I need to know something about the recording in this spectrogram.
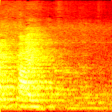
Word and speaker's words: chi: इसको अंग्रेजी में कहते हैं मैग्नेटिक ससेप्टिबिलिटी, चुंबकीय प्रवृत्ति, डिनोटेड बाय काई। अंग्रेजी में बोलते हैं सी, वैसे स्पेलिंग CHI, काई बोल देते हैं, और M लगा देते हैं तो मैग्नेटिक ससेप्टिबिलिटी, और E लगा देते हैं तो इलेक्ट्रिक ससेप्टिबिलिटी।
